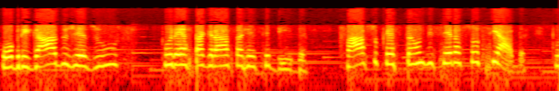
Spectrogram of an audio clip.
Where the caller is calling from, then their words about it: Presidente Prudente, São Paulo, Brazil; Sou de Presidente Prudente e ouço o Senhor pela Rádio Onda Viva.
